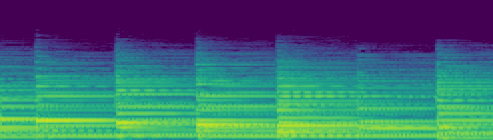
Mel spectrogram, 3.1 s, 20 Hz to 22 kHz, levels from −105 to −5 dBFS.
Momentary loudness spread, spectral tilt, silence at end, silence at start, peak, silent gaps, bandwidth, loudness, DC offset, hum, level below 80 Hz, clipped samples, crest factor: 4 LU; -10.5 dB/octave; 0 s; 0 s; -6 dBFS; none; 5.2 kHz; -20 LUFS; under 0.1%; none; -54 dBFS; under 0.1%; 12 dB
